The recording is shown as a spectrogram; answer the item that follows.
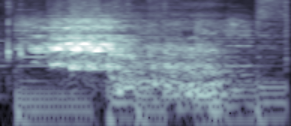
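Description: A horse whinnies in one long, loud, quavering neigh that lasts over a second, with no voices.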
